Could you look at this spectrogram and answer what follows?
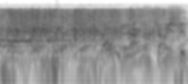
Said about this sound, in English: Give it up for him, man. Where the claps at, dog? I don't want to hit the wrong button. There we go.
